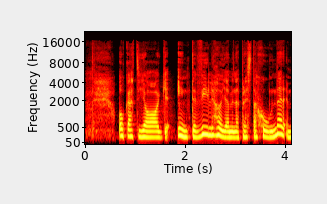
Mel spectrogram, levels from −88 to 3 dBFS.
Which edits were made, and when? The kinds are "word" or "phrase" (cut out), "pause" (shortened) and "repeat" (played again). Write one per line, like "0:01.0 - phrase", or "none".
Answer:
0:01.8 - pause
